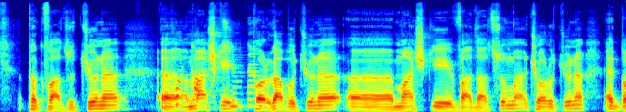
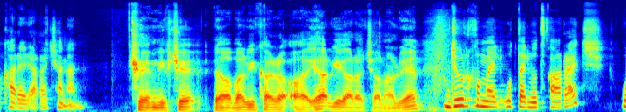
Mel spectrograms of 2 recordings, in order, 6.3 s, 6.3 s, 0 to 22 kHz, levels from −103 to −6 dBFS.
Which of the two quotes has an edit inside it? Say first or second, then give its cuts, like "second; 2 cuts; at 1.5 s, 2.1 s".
second; 1 cut; at 4.3 s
